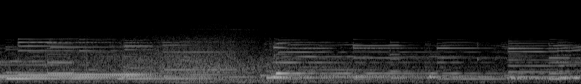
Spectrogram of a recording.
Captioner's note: cars whooshing; soft Hawaiian music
